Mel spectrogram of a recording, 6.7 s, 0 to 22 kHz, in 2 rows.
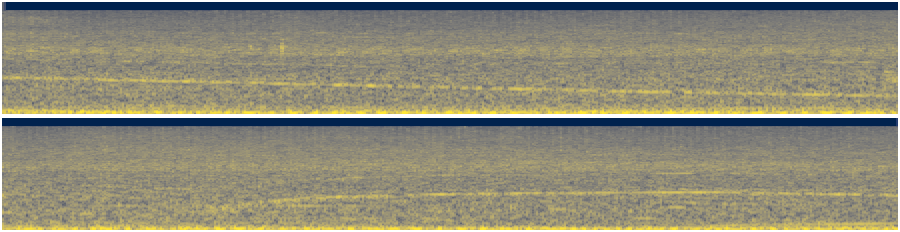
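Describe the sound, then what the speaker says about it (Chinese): Police siren in the video game GTA 5 with the LSPDFR police mod, faint rising and falling wails drifting beneath constant loud traffic and engine noise. "我听到警笛声了"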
